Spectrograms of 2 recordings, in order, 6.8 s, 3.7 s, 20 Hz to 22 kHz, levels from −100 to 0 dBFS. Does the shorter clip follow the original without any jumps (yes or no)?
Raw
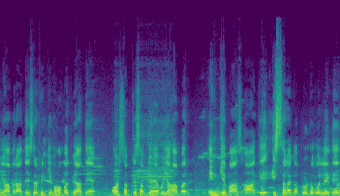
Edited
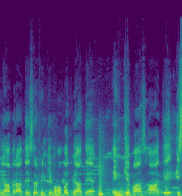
no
